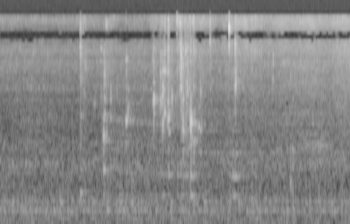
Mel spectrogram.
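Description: Milk pours into a hot pan.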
